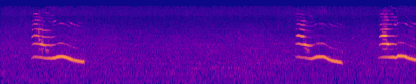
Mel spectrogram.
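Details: Wild-style song (giọng rừng) of a black-throated laughingthrush: three rich, ringing whistles, each dropping steadily in pitch, the first and second far apart, the third quickly following and ending with a lilting upturn.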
